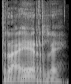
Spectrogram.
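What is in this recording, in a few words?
to bring him, Spanish, male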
